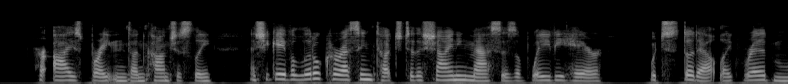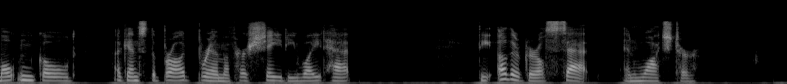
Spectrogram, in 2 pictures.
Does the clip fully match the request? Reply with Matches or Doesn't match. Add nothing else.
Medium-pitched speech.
Matches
